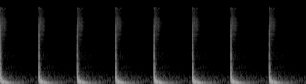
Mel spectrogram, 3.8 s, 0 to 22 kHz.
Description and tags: Kick house loop 125bpm-01
kick, loop, 125bpm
